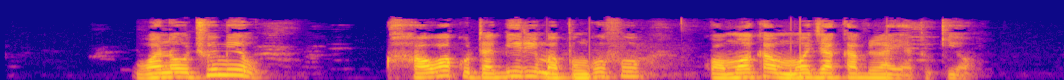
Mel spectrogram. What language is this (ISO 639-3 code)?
swa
